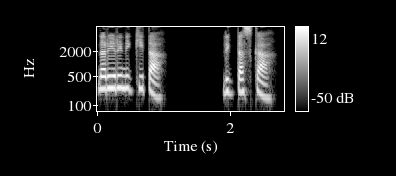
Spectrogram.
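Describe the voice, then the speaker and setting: A woman's voice: a little high, lively intonation, a little slow, no room sound, studio quality. A woman voicing a protective, resolute man, tender but stern, in a story reading. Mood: tender, reassuring. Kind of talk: dramatic storybook character reading.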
